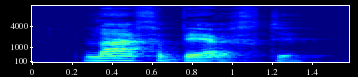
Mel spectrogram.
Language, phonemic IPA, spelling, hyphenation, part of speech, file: Dutch, /ˈlaː.xəˌbɛrx.tə/, laaggebergte, laag‧ge‧berg‧te, noun, Nl-laaggebergte.ogg
- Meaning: mountain range consisting of relatively low mountains or foothills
